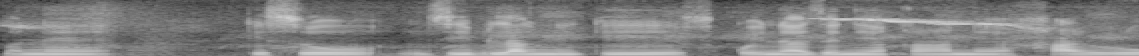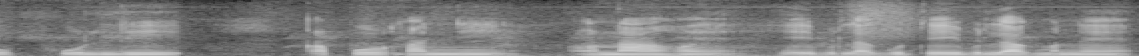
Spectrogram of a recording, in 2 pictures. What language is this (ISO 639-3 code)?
asm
